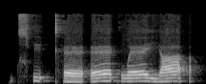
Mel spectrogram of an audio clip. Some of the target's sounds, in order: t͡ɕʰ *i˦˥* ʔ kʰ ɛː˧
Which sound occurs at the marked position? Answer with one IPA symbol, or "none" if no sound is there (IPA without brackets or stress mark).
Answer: i˦˥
